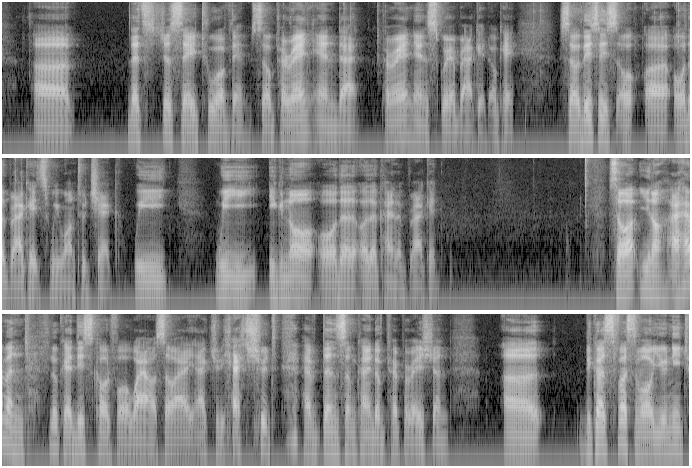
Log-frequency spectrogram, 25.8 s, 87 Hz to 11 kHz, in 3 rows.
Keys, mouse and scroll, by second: 0.0-1.2 typing, 3.8 Home, 4.2 2, 4.7 ctrl+g, 6.6-8.9 typing, 13.1 typing, 13.4-16.3 scroll down 23, 15.5 typing, 17.3-17.7 scroll down 8, 19.1 scroll down 4.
